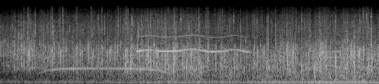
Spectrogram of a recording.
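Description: A convention crowd claps throughout a political speech, a thick steady wall of applause with a faint whistle or cheer rising over it, loud and continuous without a break.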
